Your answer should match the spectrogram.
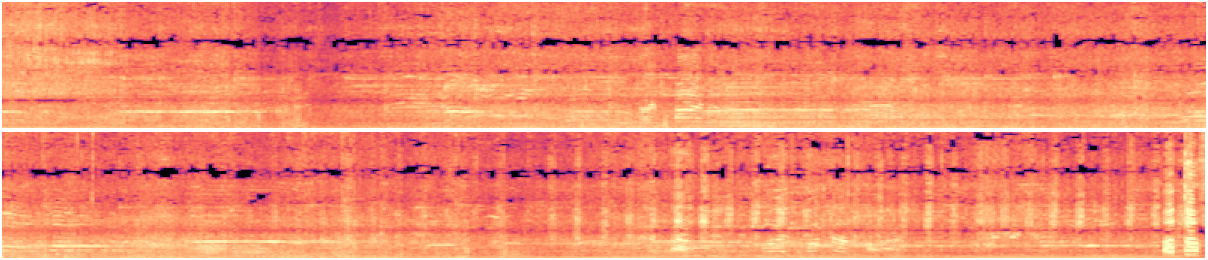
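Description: Steady low drone of a car driving, heard from inside the cabin, with faint voices in the background.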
